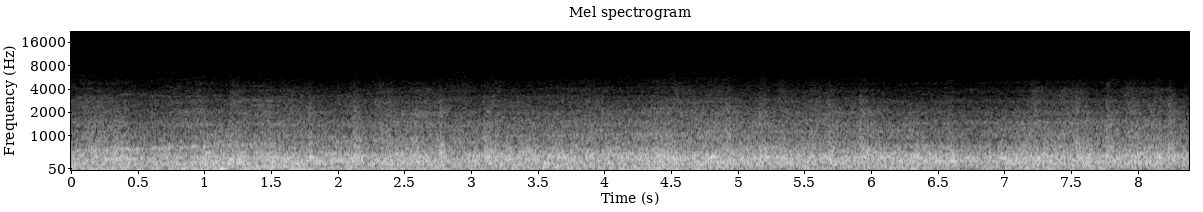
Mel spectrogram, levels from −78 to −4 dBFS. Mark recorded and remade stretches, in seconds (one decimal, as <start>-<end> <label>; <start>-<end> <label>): 0.0-0.9 remade; 0.9-2.9 recorded; 2.9-4.3 remade; 4.3-8.4 recorded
